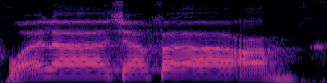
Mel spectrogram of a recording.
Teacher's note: ta marbutah ataupun ta simpul bila waqaf ditukarkan kepada bunyi ha. Ha simpul, bukan ha pedas ya.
